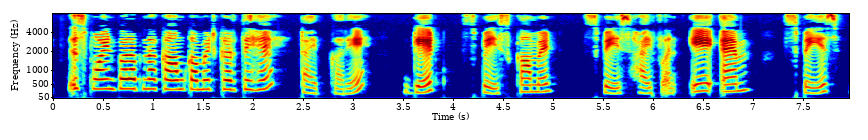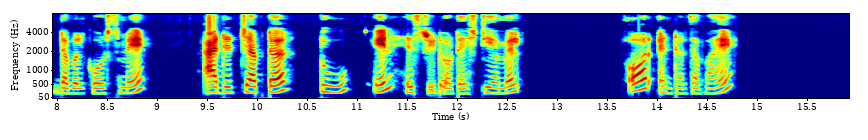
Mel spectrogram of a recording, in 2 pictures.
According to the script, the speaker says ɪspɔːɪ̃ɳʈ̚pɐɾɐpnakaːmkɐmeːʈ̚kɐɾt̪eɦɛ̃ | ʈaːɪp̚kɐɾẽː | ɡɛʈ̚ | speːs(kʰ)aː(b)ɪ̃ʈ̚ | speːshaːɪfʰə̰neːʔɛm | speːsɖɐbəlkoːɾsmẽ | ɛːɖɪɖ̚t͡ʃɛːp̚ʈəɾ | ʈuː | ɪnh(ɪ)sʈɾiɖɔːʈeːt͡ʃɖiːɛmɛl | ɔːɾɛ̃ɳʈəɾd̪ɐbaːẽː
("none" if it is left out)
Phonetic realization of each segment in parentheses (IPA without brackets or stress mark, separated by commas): k, m, ɪ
